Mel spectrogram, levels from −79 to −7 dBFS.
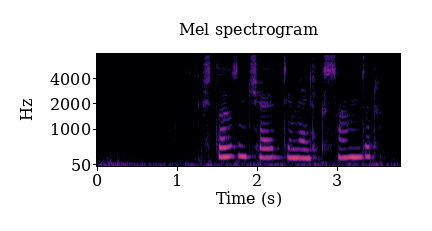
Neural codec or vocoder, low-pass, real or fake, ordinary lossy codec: codec, 16 kHz, 8 kbps, FreqCodec, smaller model; none; fake; none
